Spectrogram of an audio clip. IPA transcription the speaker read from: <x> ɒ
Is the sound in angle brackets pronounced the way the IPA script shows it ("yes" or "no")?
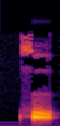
yes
